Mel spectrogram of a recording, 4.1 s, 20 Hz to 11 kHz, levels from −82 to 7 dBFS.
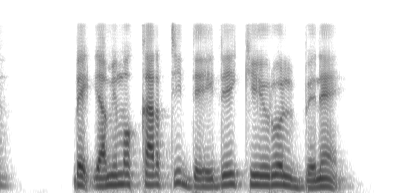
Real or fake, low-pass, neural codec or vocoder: fake; 7.2 kHz; codec, 16 kHz, about 1 kbps, DyCAST, with the encoder's durations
